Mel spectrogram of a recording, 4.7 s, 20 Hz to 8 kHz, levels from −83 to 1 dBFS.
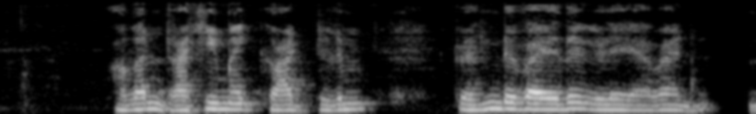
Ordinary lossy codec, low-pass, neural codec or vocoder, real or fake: Opus, 64 kbps; 7.2 kHz; none; real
